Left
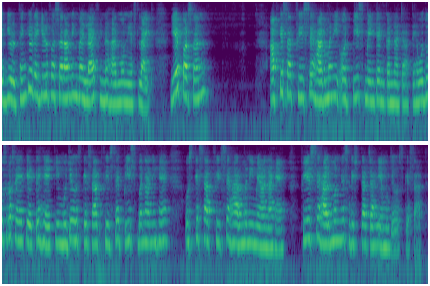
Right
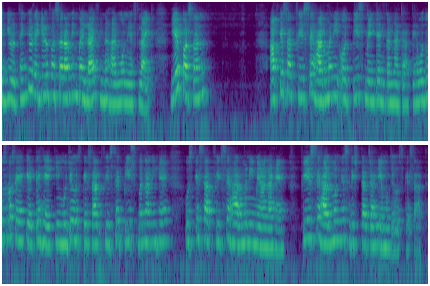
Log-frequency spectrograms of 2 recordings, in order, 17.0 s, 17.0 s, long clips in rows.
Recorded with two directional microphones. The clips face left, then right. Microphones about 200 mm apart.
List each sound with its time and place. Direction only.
0.1 s a woman's voice: 35° left (ahead or behind)
5.3 s a woman's voice: 35° left (ahead or behind)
